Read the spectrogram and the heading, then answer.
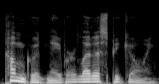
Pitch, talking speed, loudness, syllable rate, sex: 105 Hz, 265 wpm, -17 LUFS, 5.4 syllables/s, male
